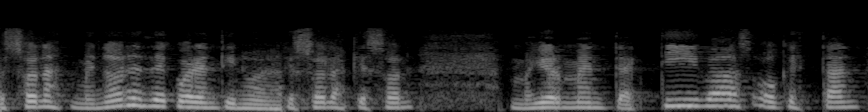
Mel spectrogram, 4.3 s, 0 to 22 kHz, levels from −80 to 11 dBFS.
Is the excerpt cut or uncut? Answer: cut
